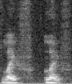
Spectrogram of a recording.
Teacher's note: air coming out of my mouth i'm not making any sound with my vocal chords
